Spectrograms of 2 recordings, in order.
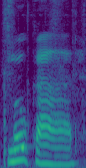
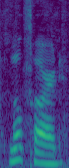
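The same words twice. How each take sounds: First: Mocard with a New England accent, r dropped: moh-cahd. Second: Mocard with the r said: moh-card, not New England; careful correction. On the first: Real, not acted. Vlogger reading a label, slipping into New England accent. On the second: Shown as a demonstration. Vlogger correcting her New England Mocard, careful r. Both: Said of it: "my New England accent kinda got lost there".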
